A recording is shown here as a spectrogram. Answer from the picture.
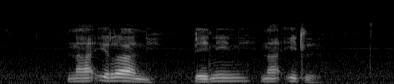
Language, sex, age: Venda, male, 39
